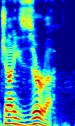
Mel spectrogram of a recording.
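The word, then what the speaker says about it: Czura: Thanks again, Johnny Zura. It's C-Z-U-R-A. The C is silent because it's Polish.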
